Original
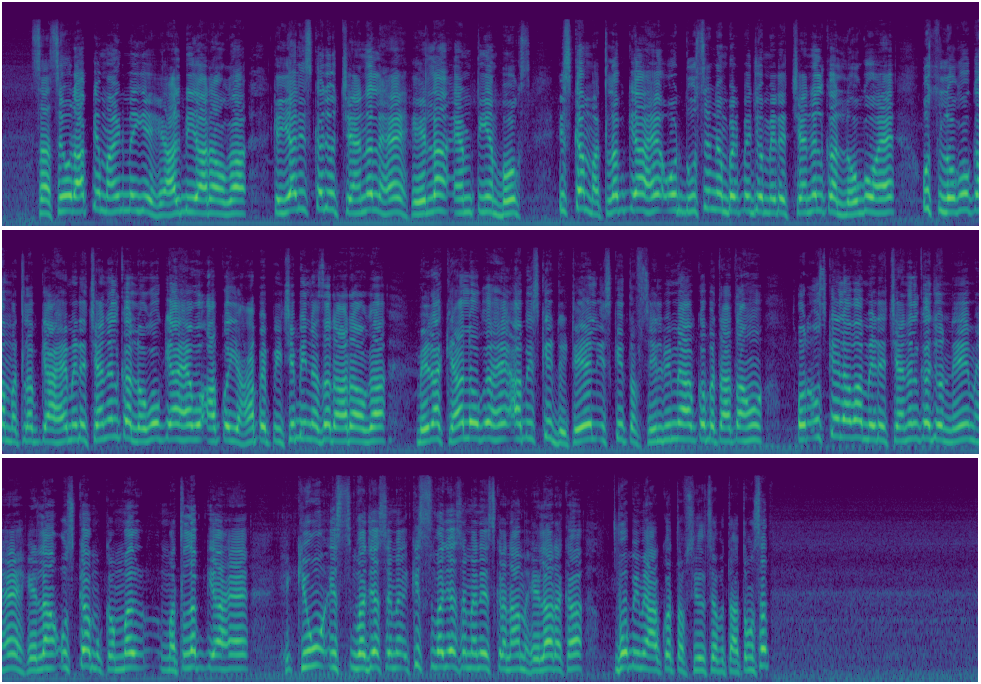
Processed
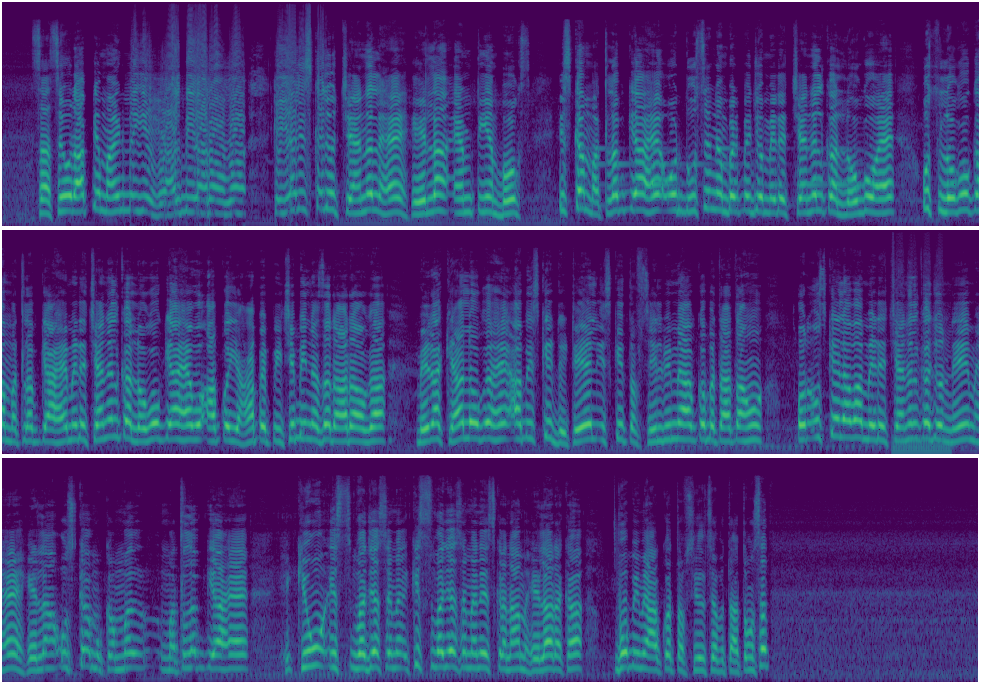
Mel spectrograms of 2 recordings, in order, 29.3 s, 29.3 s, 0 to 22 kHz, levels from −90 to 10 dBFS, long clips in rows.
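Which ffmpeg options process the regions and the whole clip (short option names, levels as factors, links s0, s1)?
-filter_complex "[0:a]asettb=1/sr,asplit=3[s0][s1][s2];[s0]atrim=end=1.224[s3];[s1]atrim=start=1.22:end=3.24,asetpts=PTS-STARTPTS,afade=t=in:d=0.004:c=qsin,afade=t=out:st=2.016:d=0.004:c=qsin,equalizer=f=5500:w=0.98:g=13.5,aeval=exprs='(tanh(25.1*val(0)+0.55)-tanh(0.55))/25.1':c=same[s4];[s2]atrim=start=3.236[s5];[s3][s4]acrossfade=d=0.004:c1=hsin:c2=qsin[s6];[s6][s5]acrossfade=d=0.004:c1=qsin:c2=hsin,asettb=1/sr,asplit=3[s7][s8][s9];[s7]atrim=end=5.644[s10];[s8]atrim=start=5.64:end=8.8,asetpts=PTS-STARTPTS,afade=t=in:d=0.004:c=qsin,afade=t=out:st=3.156:d=0.004:c=qsin,lowshelf=f=140:g=-7,bandreject=f=372.9:t=h:w=4,bandreject=f=745.8:t=h:w=4,bandreject=f=1118.7:t=h:w=4,bandreject=f=1491.6:t=h:w=4[s11];[s9]atrim=start=8.796[s12];[s10][s11]acrossfade=d=0.004:c1=hsin:c2=qsin[s13];[s13][s12]acrossfade=d=0.004:c1=qsin:c2=hsin,asettb=1/sr,asplit=3[s14][s15][s16];[s14]atrim=end=18.664[s17];[s15]atrim=start=18.66:end=19.26,asetpts=PTS-STARTPTS,afade=t=in:d=0.004:c=qsin,afade=t=out:st=0.596:d=0.004:c=qsin,aeval=exprs='sgn(val(0))*max(abs(val(0))-0.00708,0)':c=same,bandreject=f=1900:w=29,aeval=exprs='val(0)+0.0158*(sin(2*PI*60*n/s)+sin(2*PI*2*60*n/s)/2+sin(2*PI*3*60*n/s)/3+sin(2*PI*4*60*n/s)/4+sin(2*PI*5*60*n/s)/5)':c=same[s18];[s16]atrim=start=19.256[s19];[s17][s18]acrossfade=d=0.004:c1=hsin:c2=qsin[s20];[s20][s19]acrossfade=d=0.004:c1=qsin:c2=hsin,asettb=1/sr,asplit=3[s21][s22][s23];[s21]atrim=end=19.904[s24];[s22]atrim=start=19.9:end=21.6,asetpts=PTS-STARTPTS,afade=t=in:d=0.004:c=qsin,afade=t=out:st=1.696:d=0.004:c=qsin,acompressor=threshold=0.0708:ratio=5:attack=3.2:release=140:knee=1:detection=peak,asplit=2[s25][s26];[s26]adelay=27,volume=0.266[s27];[s25][s27]amix=inputs=2:normalize=0,atrim=end_sample=74970[s28];[s23]atrim=start=21.596[s29];[s24][s28]acrossfade=d=0.004:c1=hsin:c2=qsin[s30];[s30][s29]acrossfade=d=0.004:c1=qsin:c2=hsin,highpass=f=270:p=1,equalizer=f=6100:w=5.8:g=-8,volume=0.708"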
